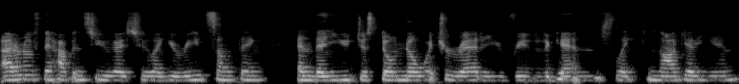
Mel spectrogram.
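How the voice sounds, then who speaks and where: Using monotone, flat intonation, a woman with a non-native accent talks with hardly any pauses. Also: medium pitch for a woman, fairly quick pace. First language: not English. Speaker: grad student. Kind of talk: panel discussion.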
